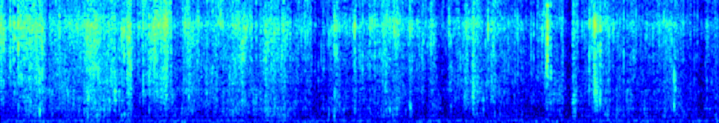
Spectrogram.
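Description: A solid ball of cooked white rice wrapped in clear plastic film is held in both hands and squeezed and pressed with fingertips and long nails. The film gives a steady, quiet crinkling and crackling with bright, sharp ticks over a low hum, as the rice flattens into a disc.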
